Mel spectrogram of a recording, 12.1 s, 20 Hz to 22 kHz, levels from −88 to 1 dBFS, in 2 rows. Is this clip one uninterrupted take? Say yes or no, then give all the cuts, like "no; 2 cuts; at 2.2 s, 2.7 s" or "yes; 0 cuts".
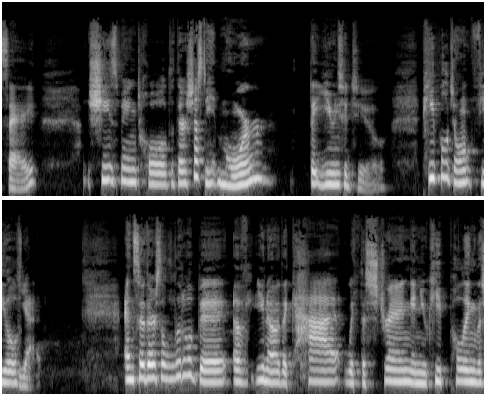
no; 5 cuts; at 2.5 s, 4.2 s, 5.6 s, 6.2 s, 9.1 s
